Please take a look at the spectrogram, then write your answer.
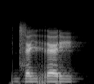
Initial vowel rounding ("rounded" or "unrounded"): unrounded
